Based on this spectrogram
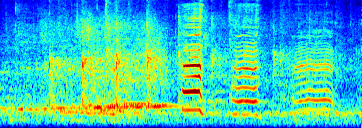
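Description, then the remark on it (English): At an in-person marathon reading of a Herman Melville classic, an audience breaks into scattered clapping, with a few whoops and voiced cheers rising over a steady hum of crowd noise. The applause stays moderate and uneven rather than building into a roar. “Some of the diehards were like, wait a minute, people aren't supposed to be clapping.”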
